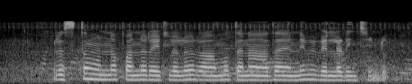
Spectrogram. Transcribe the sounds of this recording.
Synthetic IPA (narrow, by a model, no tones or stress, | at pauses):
pɾɐst̪u̥t̪ɐmunːɐpɐnːuɾeːʈlɐlo̞ːɾaːmut̪ɐnɐaːd̪aːjanːiʋʋɛɭːɐɽiɲt͡ʃɐɳɖu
